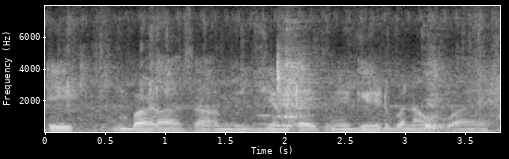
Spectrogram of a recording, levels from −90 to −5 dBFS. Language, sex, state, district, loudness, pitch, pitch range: Hindi, male, Uttar Pradesh, Varanasi, -20 LUFS, 115 Hz, 110-120 Hz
